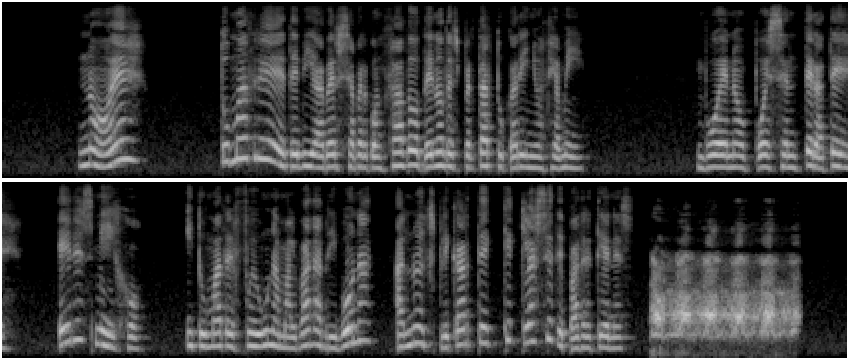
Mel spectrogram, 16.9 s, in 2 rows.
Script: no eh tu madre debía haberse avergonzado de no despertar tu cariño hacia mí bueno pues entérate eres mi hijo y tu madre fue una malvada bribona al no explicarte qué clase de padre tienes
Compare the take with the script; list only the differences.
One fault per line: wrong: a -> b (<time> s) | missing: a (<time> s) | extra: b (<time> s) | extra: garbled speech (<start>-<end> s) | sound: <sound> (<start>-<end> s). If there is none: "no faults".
sound: bark (14.9-16.5 s)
